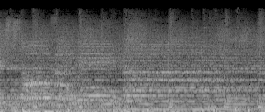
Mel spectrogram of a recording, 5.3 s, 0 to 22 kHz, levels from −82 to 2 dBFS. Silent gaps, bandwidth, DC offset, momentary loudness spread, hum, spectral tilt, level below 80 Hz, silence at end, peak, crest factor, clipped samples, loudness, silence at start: none; 16.5 kHz; under 0.1%; 3 LU; none; -3.5 dB/octave; -34 dBFS; 0 s; -10 dBFS; 14 dB; under 0.1%; -24 LUFS; 0 s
